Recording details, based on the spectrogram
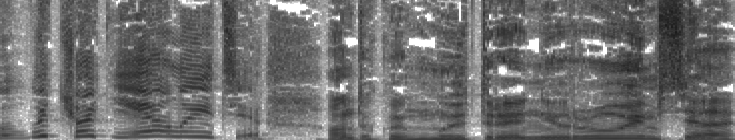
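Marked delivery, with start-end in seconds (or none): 0.1-1.3 very high head-voice falsetto. Retelling questioning someone at two in the morning: high falsetto. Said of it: "так фальцетом такой".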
